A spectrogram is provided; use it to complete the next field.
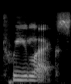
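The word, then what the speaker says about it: Twi'lek: right now i think some people call them twee lex too but i i've always pronounced it as well yeah i've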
